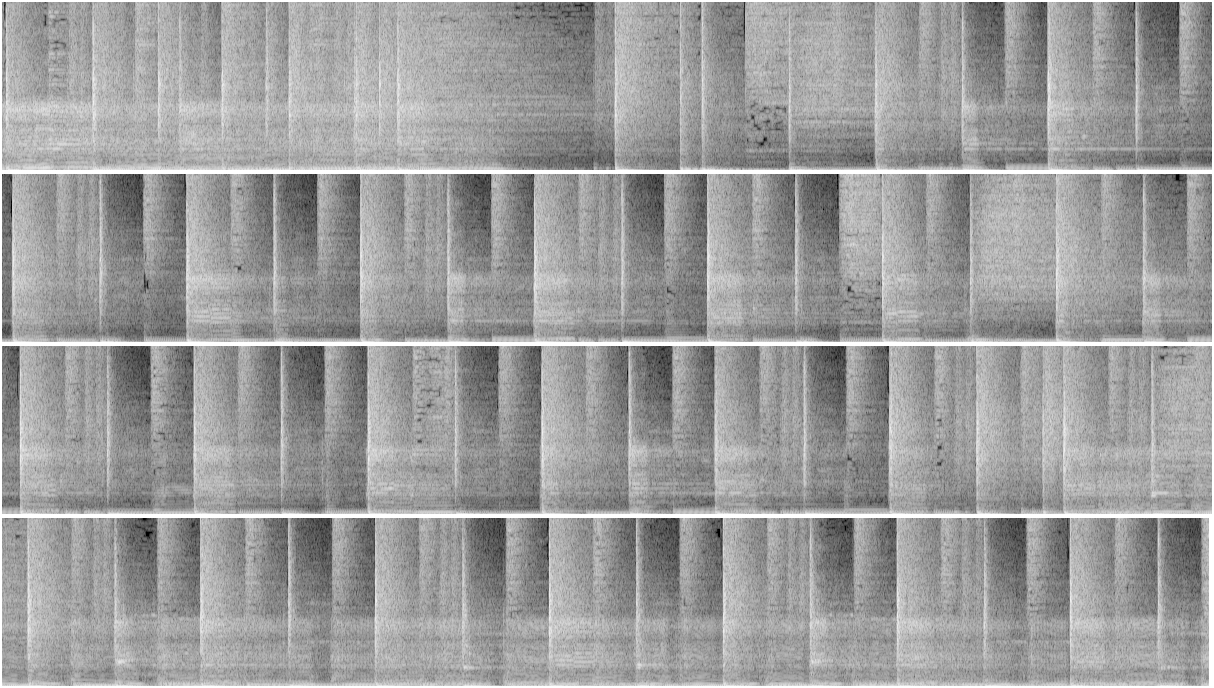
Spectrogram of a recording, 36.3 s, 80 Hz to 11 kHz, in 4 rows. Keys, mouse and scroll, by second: 1.9 click, 3.1-3.5 scroll up 1, 4.6-12.3 drag, 12.3 shift+right click, 13.9-17.2 drag, 17.2 ctrl+right click, 19.6 click, 20.9-21.4 scroll up 1, 23.0 click, 25.5 ctrl+z, 26.3 space, 26.8 click, 27.3 space, 33.1 shift+click, 34.2 shift+right click, 35.7 click.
